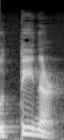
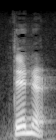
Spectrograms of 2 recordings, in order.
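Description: First: "dinner" with a tense "ee" in the first syllable; wrong DINNER. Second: "dinner" with a short, relaxed first vowel, close to "eh"; open, short i in "dinner"; correct DINNER. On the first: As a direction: show the mistaken "deenner". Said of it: "不要读dinner". (dinner误读成“低”的i音) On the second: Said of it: "注意不要读dinner". (dinner第一个元音短而松) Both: Shown as a demonstration.

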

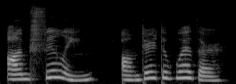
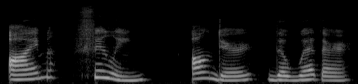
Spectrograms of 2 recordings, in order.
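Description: First: Said in the usual way. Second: Slow, measured model reading. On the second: Shown as a demonstration. Teacher reads slowly so the class can follow. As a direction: read it slowly, word by word. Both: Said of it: "慢读一遍".

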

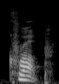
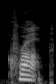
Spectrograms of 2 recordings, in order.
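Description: First: "Crop" British-style, short rounded vowel; British accent. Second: American "crop" with an open ah; American accent. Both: Shown as a demonstration. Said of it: "美式发音".

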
